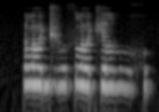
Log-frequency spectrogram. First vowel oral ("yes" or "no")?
yes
